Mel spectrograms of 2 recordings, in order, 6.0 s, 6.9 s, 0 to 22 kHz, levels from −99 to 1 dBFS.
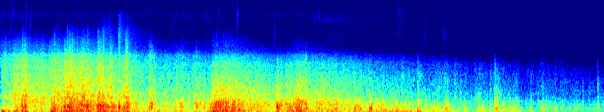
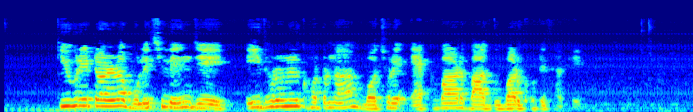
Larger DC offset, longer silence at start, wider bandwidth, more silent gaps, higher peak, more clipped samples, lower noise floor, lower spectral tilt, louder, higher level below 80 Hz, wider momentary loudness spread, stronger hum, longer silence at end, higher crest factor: neither; second, 0 s vs 0.6 s; second, 4.4 kHz vs 5.2 kHz; neither; first, 0 dBFS vs -12 dBFS; neither; second, -47 dBFS vs -62 dBFS; first, -11 dB/octave vs -8.5 dB/octave; first, -18 LUFS vs -26 LUFS; first, -22 dBFS vs -58 dBFS; first, 22 LU vs 9 LU; neither; second, 0.5 s vs 1.15 s; about the same, 18 dB vs 14 dB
